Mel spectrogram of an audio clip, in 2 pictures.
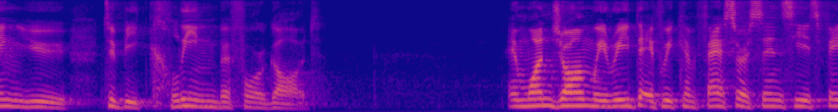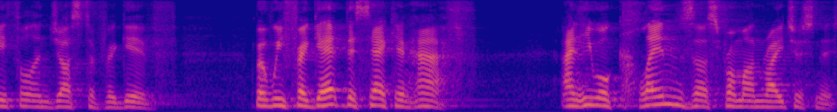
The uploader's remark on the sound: at Liberty Baptist Church in Liberty, Missouri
